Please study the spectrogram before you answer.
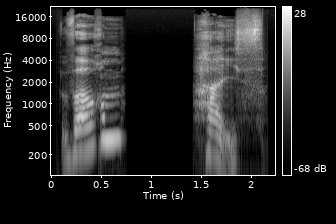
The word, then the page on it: wàrm / heiss: Bas Rhin; Strasbourg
